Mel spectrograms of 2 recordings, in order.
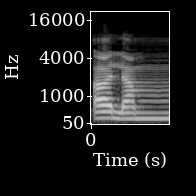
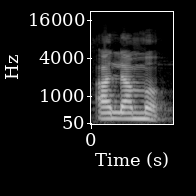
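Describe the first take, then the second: First: The final m ends cleanly without a bounce. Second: The final m ends with an echoing bounce. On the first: The speaker calls it right. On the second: The speaker calls it wrong.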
